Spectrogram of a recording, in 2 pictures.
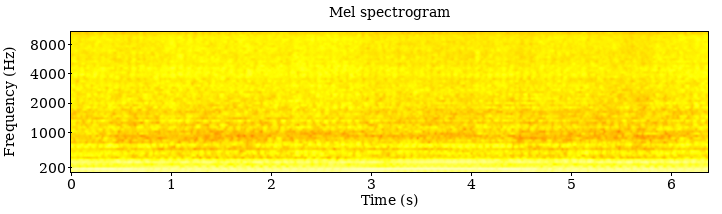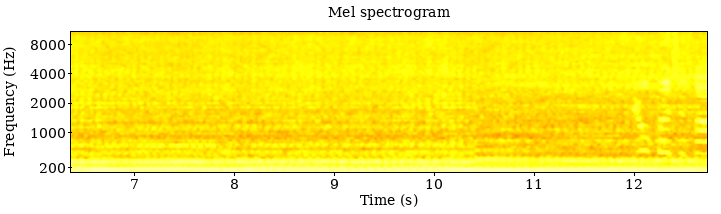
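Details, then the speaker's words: Turbo M52-swapped BMW E30, earlier run with a big vacuum leak: idle hunts up and down every three to four seconds in rhythmic surges; vacuum leak. "so last time when i was running the engine it was with this big-ass vacuum leak so hopefully it runs better now"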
